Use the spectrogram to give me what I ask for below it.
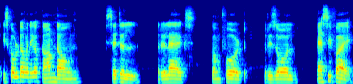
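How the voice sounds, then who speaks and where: A man's voice: fairly high pitch, fairly bright tone. A man teaching a classroom vocabulary lecture, listing synonyms and spelling words out letter by letter. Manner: lists synonyms and spells words out, often adds "hai na". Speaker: English teacher.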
